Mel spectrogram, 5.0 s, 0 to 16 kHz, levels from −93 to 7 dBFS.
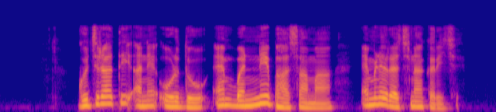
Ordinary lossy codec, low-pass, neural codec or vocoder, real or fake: none; 7.2 kHz; none; real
